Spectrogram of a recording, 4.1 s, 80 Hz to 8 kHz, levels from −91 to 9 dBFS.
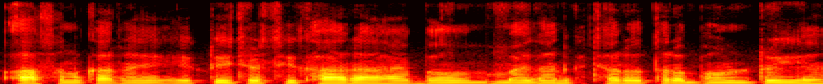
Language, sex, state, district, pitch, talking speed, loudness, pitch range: Hindi, male, Uttar Pradesh, Varanasi, 150 Hz, 235 wpm, -21 LUFS, 145-150 Hz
